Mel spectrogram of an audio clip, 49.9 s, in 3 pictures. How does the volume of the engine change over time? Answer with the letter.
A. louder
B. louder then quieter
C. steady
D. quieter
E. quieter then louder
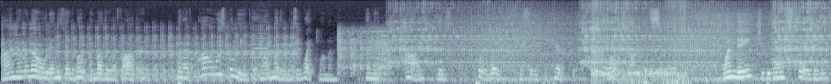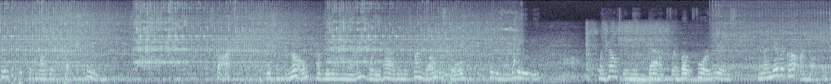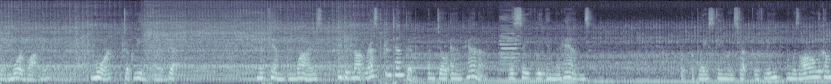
D.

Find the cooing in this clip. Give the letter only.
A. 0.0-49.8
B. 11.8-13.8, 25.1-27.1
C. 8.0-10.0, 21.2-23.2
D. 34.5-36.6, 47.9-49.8
B.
